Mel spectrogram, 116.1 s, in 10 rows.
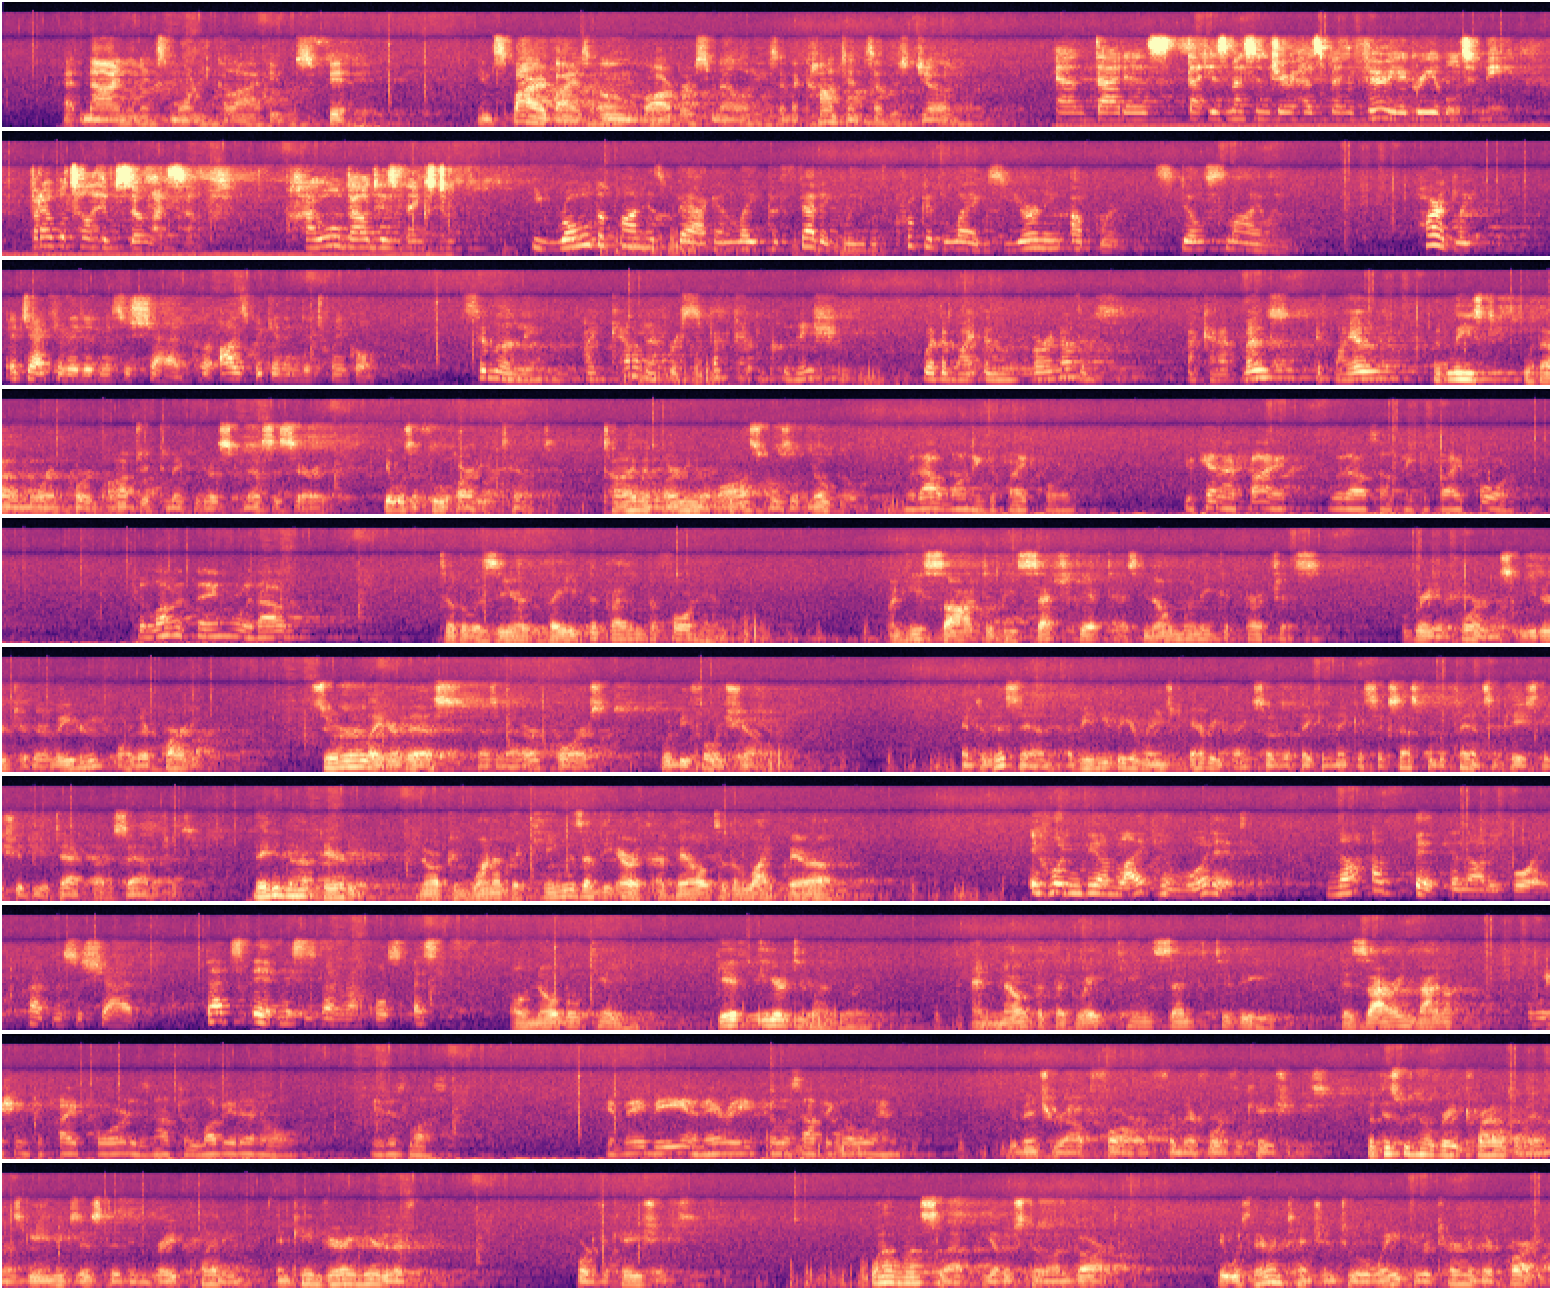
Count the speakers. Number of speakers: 8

